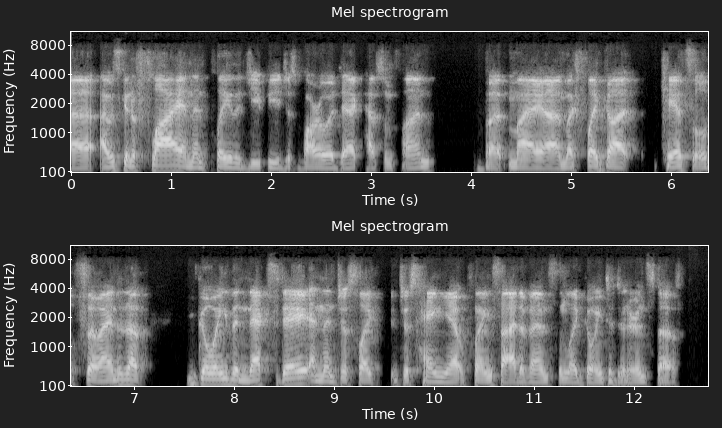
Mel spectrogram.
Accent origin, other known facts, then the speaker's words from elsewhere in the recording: Alberta, Canada; now in Toronto, Canada; So I was raised in Alberta, and then I came to Toronto in 2013 for school.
